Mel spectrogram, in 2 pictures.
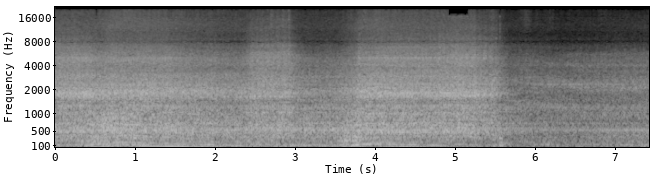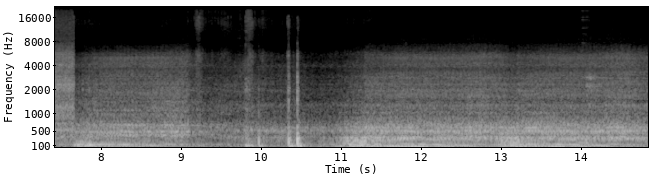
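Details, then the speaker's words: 2022 Renault Logan three-cylinder, 111,000 km, idling: quick, uneven metallic knocking about two or three a second, not the engine itself; cam phaser pulley knock, solenoid found full of oil sludge and not actuating, replaced. "bom vocês viram aí né o baita de um barulho né bom vamos lá sem rodeio sem ficar é rodeando o vídeo é isso daqui galera Ó a solenoides tá"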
